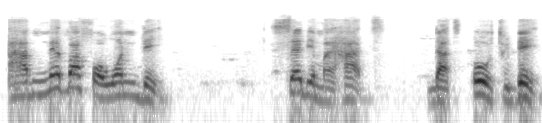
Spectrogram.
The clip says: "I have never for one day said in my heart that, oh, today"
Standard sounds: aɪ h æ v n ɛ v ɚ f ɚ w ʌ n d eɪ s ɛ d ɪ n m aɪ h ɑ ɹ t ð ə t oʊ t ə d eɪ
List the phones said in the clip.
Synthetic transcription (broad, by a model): aɪ h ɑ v n ɛ v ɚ f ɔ w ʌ n d eɪ s ɛ d ɪ n m aɪ h ɑ t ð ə t oʊ t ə d eɪ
